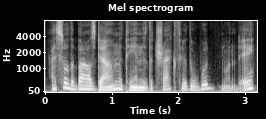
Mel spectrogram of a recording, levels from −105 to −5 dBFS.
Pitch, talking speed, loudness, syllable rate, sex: 135 Hz, 300 wpm, -17 LUFS, 5.9 syllables/s, male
